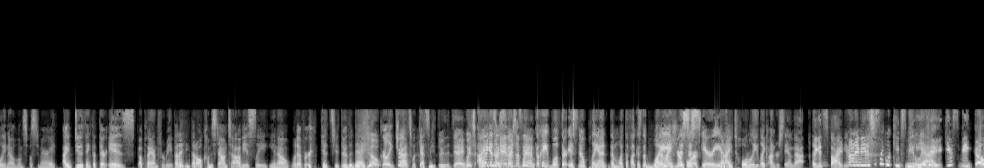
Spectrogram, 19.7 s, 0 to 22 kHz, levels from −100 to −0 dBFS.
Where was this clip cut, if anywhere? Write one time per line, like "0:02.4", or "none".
0:10.7
0:16.2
